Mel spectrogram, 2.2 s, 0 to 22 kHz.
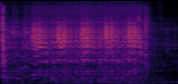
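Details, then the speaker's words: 1980 GMC K20 that has sat unregistered since 2014, cranked by jumping the starter without the ignition on: a steady, even rhythm of about three compression pulses a second with no catching or drag. The oil pressure gauge apparently did not move, and the engine turns over smoothly. "It turns over smooth, boys. Holy crap."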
